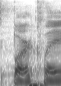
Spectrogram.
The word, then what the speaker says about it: Barclay: are gonna hate this Barclay is actually pronounced Barclay I believe it yeah called the Barclays Center that's spelled the same way Charles Gnarls Barkley shut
